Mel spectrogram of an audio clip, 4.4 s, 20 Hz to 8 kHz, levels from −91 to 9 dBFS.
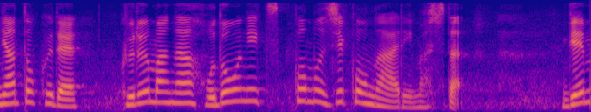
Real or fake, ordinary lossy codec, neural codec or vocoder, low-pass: fake; none; codec, 16 kHz, 4 kbps, X-Codec, HuBERT features, trained on LibriSpeech; 7.2 kHz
